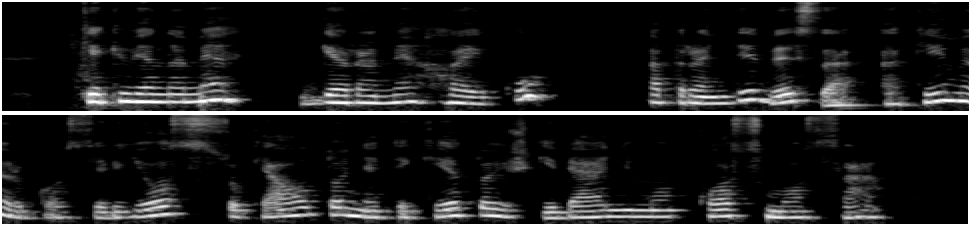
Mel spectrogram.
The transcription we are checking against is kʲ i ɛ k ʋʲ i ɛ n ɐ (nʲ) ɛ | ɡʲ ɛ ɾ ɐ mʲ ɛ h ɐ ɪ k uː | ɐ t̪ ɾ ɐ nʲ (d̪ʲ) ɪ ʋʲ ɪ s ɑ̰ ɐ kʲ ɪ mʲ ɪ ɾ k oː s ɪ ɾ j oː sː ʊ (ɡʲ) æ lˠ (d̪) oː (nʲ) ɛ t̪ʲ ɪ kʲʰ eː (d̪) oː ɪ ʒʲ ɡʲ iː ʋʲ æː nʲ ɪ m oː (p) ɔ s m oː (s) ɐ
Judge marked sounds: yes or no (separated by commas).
no, yes, no, no, yes, no, no, yes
